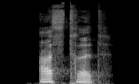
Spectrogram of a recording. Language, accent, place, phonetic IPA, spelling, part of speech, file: German, Germany, Berlin, [ˈastʁɪt], Astrid, proper noun, De-Astrid.ogg
- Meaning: a female given name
